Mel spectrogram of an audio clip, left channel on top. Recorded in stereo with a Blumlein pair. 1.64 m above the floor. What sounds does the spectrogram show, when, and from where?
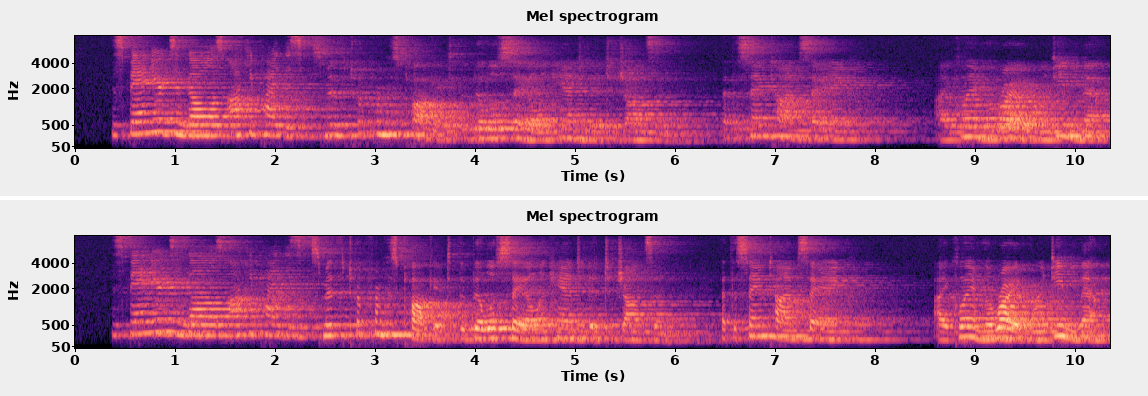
0.4 s a woman speaking: 10° left, 3.5 m
2.4 s a woman speaking: 50° right, 1.9 m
